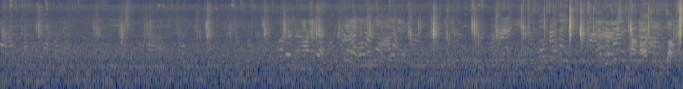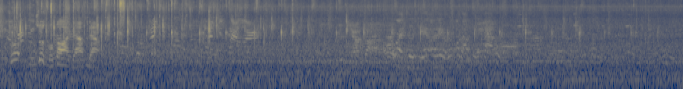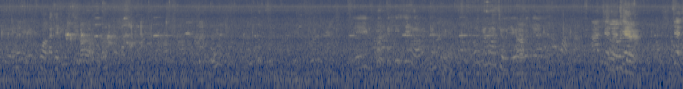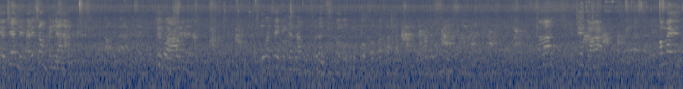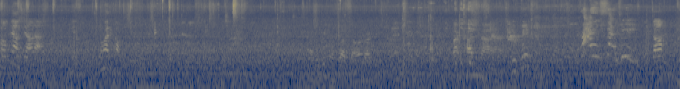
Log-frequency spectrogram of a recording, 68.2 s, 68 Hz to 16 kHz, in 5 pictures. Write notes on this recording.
Holiday and Visitor, Footsteps, Zoom H2n MS+ XY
